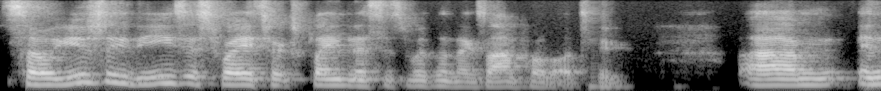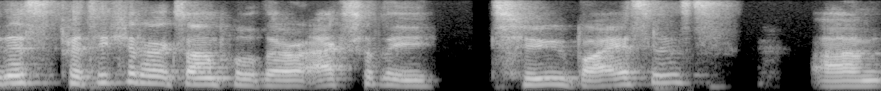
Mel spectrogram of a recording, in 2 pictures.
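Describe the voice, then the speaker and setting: A middle-aged man from Britain moderates a panel, introducing the topic with lots of fillers and restarts in a British English accent. His voice is fairly high with a darkish tone.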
